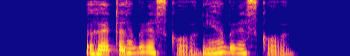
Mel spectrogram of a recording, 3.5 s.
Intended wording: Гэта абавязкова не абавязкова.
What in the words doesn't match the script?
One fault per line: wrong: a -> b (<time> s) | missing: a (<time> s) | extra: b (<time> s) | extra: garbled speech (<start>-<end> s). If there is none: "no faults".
no faults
